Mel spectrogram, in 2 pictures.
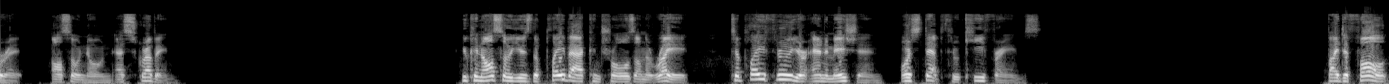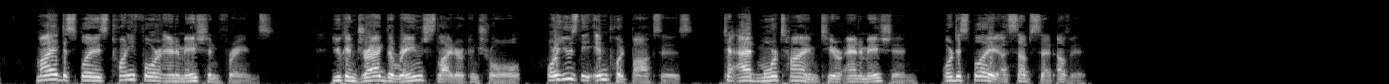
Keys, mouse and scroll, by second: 17.5-25.4 drag.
